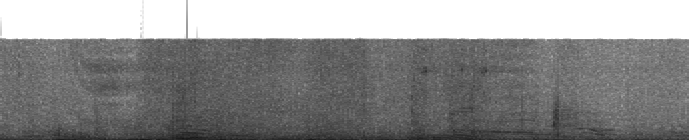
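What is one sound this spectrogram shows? Creatures shriek and groan as they are struck.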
